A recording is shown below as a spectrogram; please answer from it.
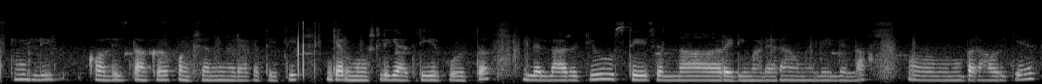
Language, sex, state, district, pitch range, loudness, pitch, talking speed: Kannada, female, Karnataka, Belgaum, 195-210 Hz, -27 LUFS, 200 Hz, 110 wpm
